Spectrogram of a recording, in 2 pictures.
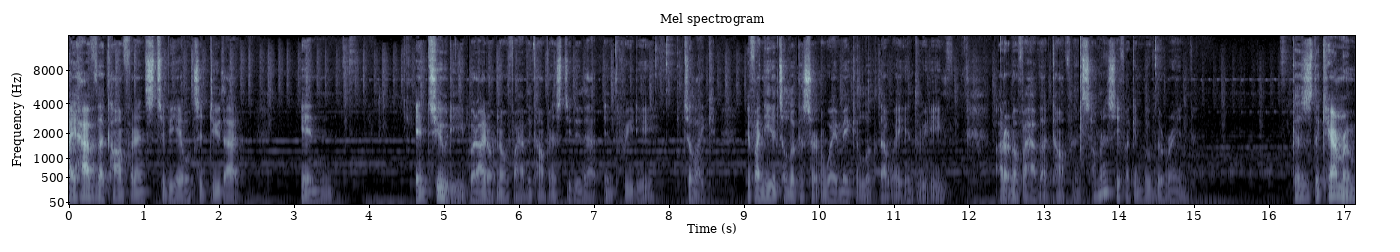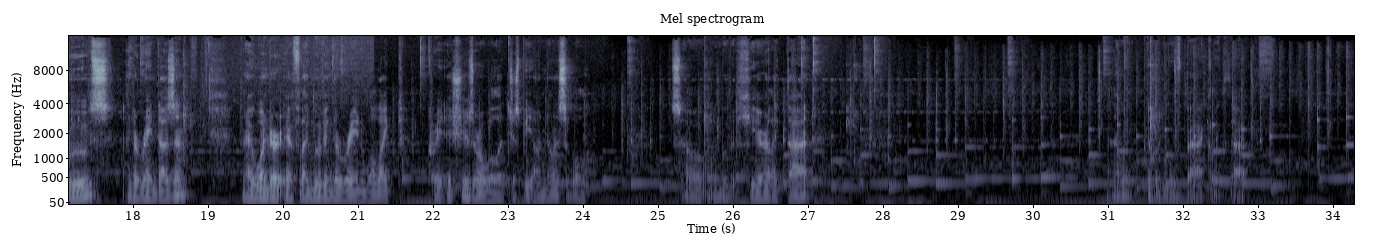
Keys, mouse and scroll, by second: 0.6 space, 1.6 space, 2.4 scroll down 1, 3.6-4.0 drag, 7.9 g, 8.3 space, 13.6 space, 14.5-16.6 drag, 18.0 g, 18.8 i, 22.0-25.0 drag, 25.5 g, 27.0 g, 27.5 i, 28.9 click, 29.2-29.8 drag, 30.6-31.0 drag, 31.6 shift+d.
